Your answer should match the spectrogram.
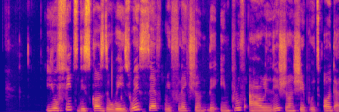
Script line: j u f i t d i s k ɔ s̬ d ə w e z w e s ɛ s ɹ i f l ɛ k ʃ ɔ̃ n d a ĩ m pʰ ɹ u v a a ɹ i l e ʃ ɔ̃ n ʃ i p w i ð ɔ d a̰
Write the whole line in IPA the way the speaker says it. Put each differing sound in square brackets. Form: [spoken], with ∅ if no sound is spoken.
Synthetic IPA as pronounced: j u f i t d i s k ɔ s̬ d ə w e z w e s ɛ [f] ɹ i f l ɛ k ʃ ɔ̃ n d [e] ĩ m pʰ ɹ u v a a ɹ i l e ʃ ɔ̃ n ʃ i p w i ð ɔ d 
